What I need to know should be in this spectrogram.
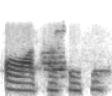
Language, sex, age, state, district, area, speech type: Bengali, female, 30-45, West Bengal, Howrah, urban, conversation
